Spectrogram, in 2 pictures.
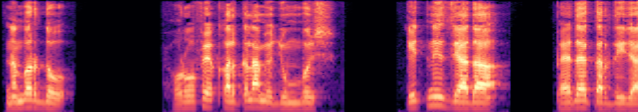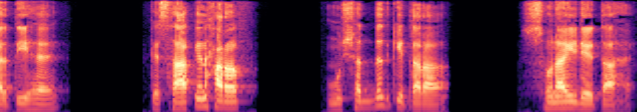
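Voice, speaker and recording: A man gives a recitation lesson in a smooth, resonant voice of ordinary pitch. He explains each rule calmly and steadily. Then he chants the example words slowly, stretching each one out. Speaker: Quran recitation teacher.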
